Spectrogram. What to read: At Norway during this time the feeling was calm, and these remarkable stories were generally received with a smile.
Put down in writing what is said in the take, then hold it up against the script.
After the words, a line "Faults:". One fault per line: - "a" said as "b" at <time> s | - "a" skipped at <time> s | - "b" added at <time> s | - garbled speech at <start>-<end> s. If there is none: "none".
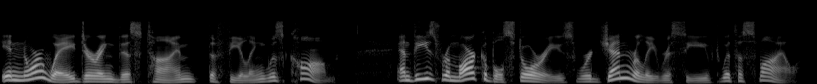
In Norway during this time the feeling was calm, and these remarkable stories were generally received with a smile.
Faults:
- "At" said as "In" at 0.0 s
